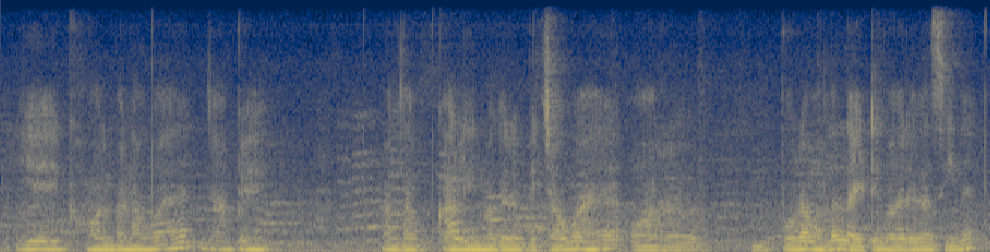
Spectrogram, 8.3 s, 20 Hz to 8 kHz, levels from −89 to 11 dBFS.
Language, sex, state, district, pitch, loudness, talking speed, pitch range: Hindi, male, Rajasthan, Jaipur, 120 Hz, -14 LUFS, 160 wpm, 120-130 Hz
